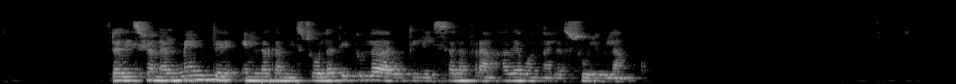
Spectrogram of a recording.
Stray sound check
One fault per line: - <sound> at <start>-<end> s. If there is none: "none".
none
